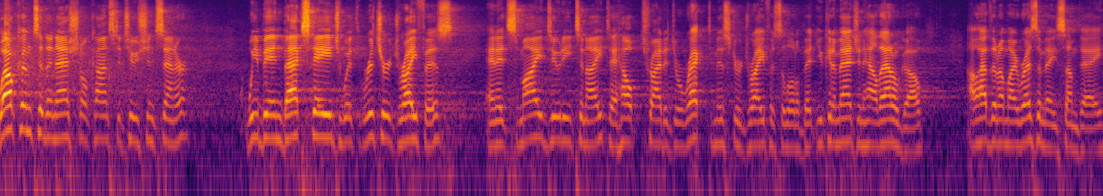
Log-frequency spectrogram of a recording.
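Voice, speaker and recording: Over noticeable background noise, a man speaks with a high pitch and fairly even intonation. His pace is moderate. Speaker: radio talk show host. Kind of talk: live event hosting. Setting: stage with audience. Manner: loud.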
